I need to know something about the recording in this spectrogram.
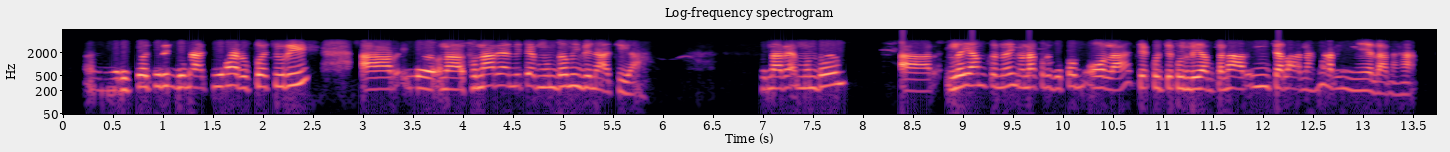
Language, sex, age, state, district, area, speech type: Santali, female, 30-45, West Bengal, Malda, rural, conversation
